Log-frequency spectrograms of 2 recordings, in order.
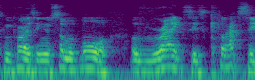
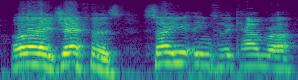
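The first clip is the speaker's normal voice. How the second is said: quavering treble; 5 semitones higher, 7 dB louder than usual. Retold or imitated. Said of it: "in a quavering treble".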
